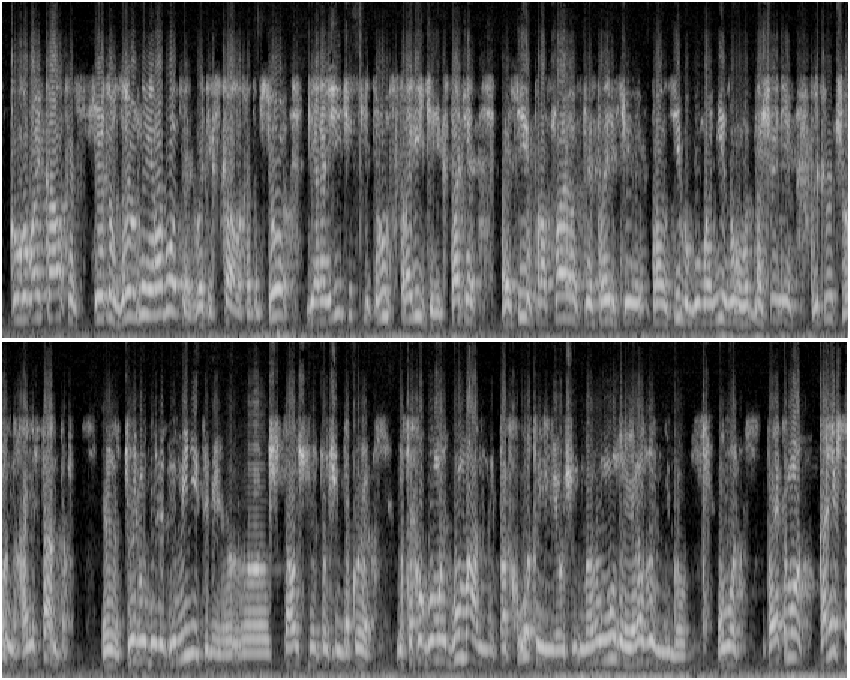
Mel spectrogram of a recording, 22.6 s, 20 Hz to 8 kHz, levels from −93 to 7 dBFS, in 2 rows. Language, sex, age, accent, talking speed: Russian, male, 50-69, native, 120 wpm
